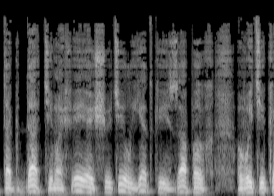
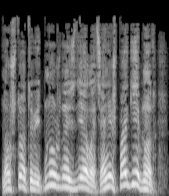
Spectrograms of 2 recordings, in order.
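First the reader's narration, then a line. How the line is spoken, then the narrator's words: Urgent shouting. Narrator (Russian): крикнул Тимофей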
